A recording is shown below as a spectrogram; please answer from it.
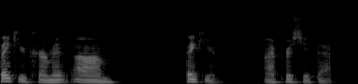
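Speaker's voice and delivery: low, soft, welling up, deeply moved. Host thanking a viewer for a message, welling up with emotion. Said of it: "I'm starting to I'm I'm, I'm welling up here".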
